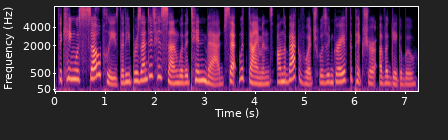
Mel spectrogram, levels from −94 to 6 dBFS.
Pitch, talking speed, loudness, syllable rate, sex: 240 Hz, 240 wpm, -20 LUFS, 5.8 syllables/s, female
